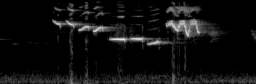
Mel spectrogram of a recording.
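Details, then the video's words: Blood-breasted flowerpecker singing in a natural recording meant as a lure for silent birds: high, sweet whistles descending in short steps, closing with a bright, rapid twittering flourish; background otherwise quiet. "TLEDEKAN GUNUNG SUARA ASLI ALAM"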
